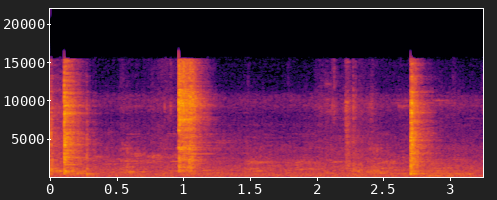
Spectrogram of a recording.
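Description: A spoon clinks against a bowl three times, sharp separate knocks while stirring sweet batter made from overripe bananas, close and fairly loud with faint scraping between the hits.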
